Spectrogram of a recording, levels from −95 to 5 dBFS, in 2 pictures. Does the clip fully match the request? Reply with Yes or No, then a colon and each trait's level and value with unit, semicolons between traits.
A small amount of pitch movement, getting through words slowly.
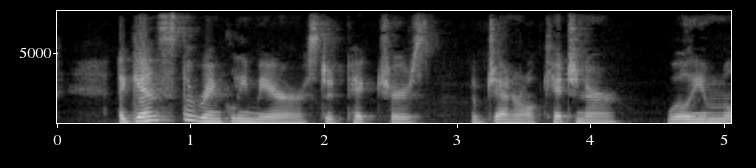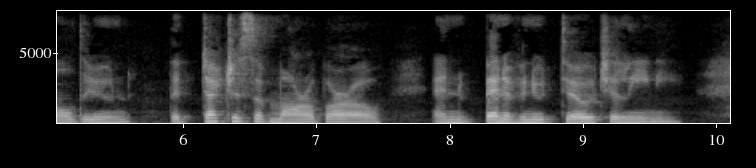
Yes: narrow, 2.3 semitones; slow, 105 wpm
